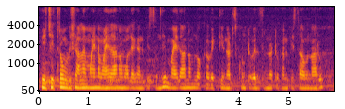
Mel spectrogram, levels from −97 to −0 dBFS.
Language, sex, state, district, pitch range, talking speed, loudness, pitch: Telugu, male, Telangana, Mahabubabad, 120-135 Hz, 130 wpm, -21 LUFS, 125 Hz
